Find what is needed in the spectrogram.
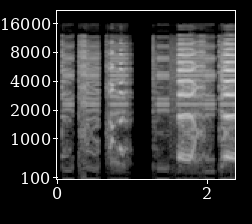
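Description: A synthetic text-to-speech voice, distorted and garbled by audio effects, chopped into short bursts. There is a brief silent gap about a second in.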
